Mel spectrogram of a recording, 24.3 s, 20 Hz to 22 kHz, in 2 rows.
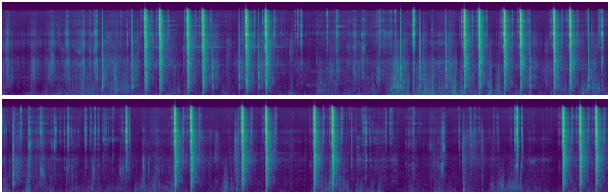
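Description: Smith & Wesson Model 625-JM revolver in .45 ACP firing about two dozen shots, mostly in quick pairs a third of a second or so apart, in strings broken by pauses of a few seconds. Wind buffets the microphone throughout, strongest a third of the way in.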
